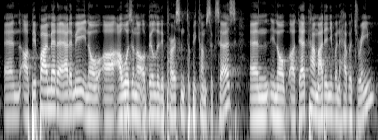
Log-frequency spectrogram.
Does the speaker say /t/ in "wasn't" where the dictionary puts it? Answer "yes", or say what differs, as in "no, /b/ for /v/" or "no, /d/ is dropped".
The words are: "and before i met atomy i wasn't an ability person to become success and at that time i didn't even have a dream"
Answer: no, /t/ is dropped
